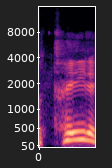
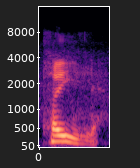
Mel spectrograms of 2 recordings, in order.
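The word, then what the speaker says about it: taoide: So Taile, T-A-O-I-D-E. That's how it's spelled. But we say Taile, Taile. Almost like Nelly.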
